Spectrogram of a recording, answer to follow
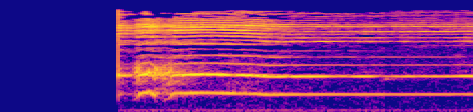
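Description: A rooster crowing: one long call held at a steady pitch, starting abruptly out of silence about half a second in.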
